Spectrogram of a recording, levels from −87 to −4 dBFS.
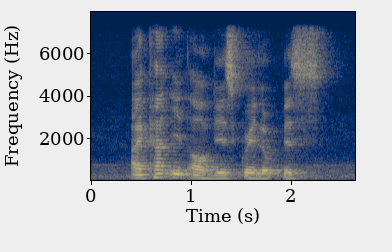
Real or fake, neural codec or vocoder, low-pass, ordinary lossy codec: real; none; 7.2 kHz; none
